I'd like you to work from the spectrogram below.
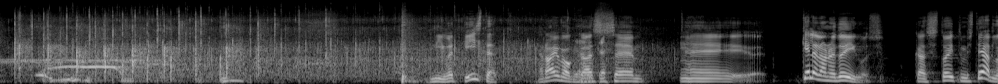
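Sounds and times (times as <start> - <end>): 
studio audience applause: 0.0 - 7.2
speech: 4.3 - 9.9.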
